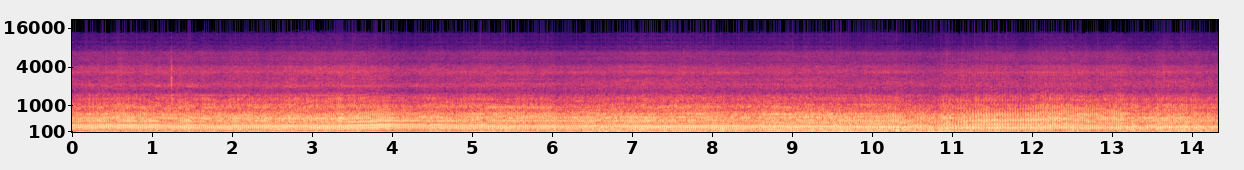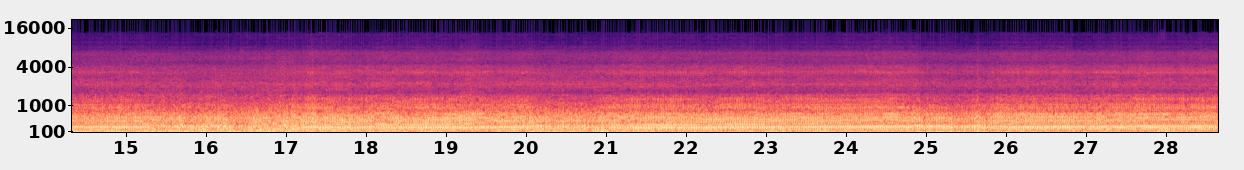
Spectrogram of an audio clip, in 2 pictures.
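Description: Suzuki DRZ400's single-cylinder four-stroke engine running under way on a dirt trail, its pitch rising and falling a little with the throttle, under heavy wind noise from riding.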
